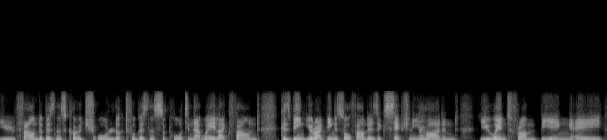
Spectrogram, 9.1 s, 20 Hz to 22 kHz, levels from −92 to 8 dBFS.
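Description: No technical faults occur in the clip; the speech comes through an AMR wideband (HD Voice) codec at 12.65 kbit/s, with nothing audible above about 7.6 kHz.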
